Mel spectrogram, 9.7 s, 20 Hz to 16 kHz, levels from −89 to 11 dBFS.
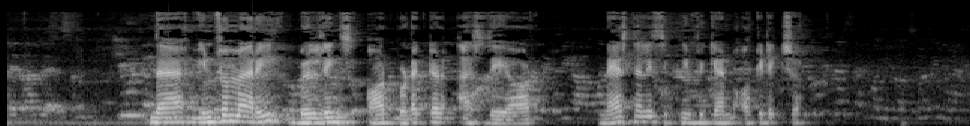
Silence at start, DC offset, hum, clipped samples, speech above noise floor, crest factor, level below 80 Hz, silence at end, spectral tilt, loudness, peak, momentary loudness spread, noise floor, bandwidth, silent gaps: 0.05 s; under 0.1%; none; under 0.1%; 33 dB; 18 dB; -52 dBFS; 1.3 s; -5.5 dB/octave; -16 LUFS; 0 dBFS; 19 LU; -50 dBFS; 11.5 kHz; none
